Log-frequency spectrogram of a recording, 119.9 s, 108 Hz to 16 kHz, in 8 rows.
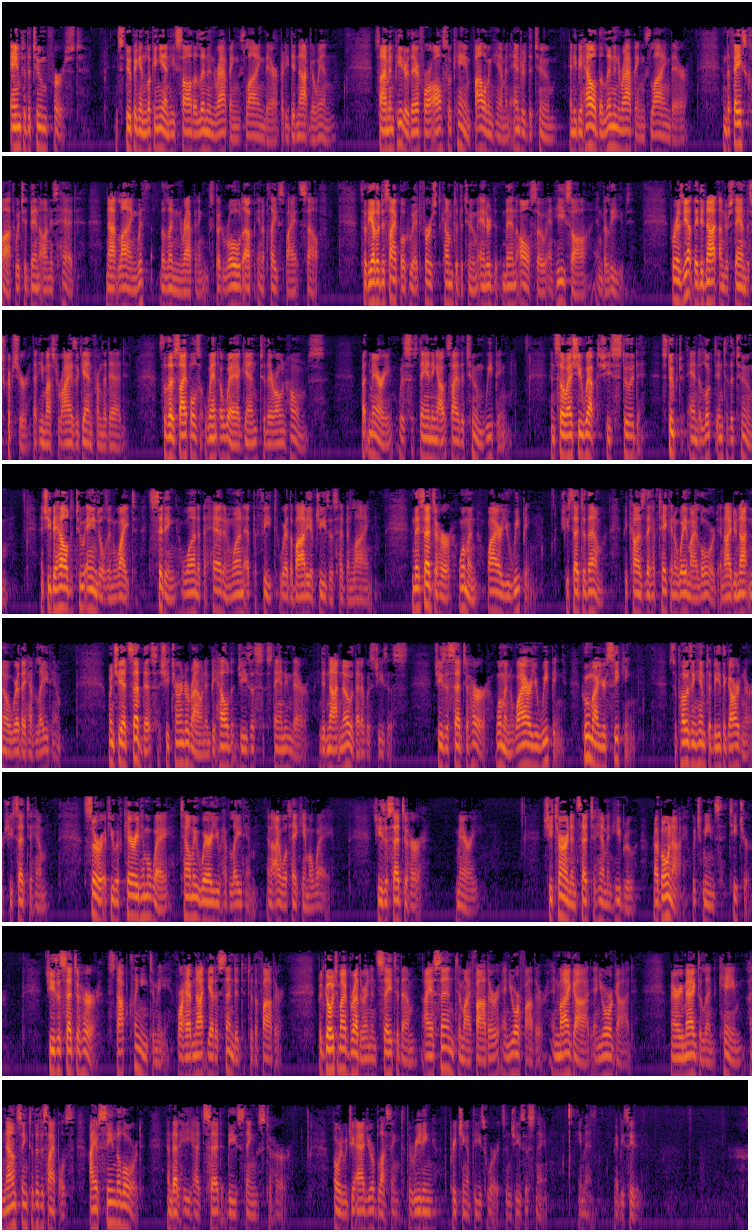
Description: Categories: 2014, Easter, John, Sermons, The Life and Ministry of Jesus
